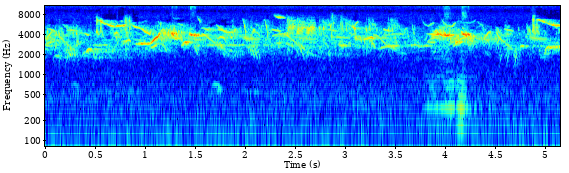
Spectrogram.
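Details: Several forest birds singing at dawn on 2 June 2023, a busy tangle of high chirps, trills and quick sliding whistles running continuously with no pauses.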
